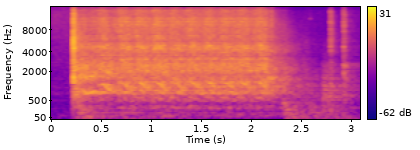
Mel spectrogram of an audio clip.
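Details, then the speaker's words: Toyota FJ40 with 2F engine, no spark, distributor removed to watch it turn: starter turns engine over steadily about two seconds then stops, never fires; cranks but no start. "Uh, today I'm going to try and figure out why I don't have spark. Um, seems to crank over, but no spark."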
